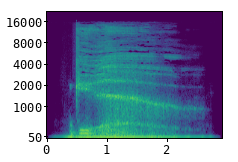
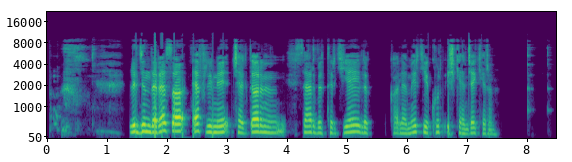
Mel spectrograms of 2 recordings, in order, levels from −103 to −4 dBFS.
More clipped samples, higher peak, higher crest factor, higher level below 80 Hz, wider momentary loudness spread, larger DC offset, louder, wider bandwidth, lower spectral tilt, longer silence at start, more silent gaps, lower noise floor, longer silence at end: neither; second, -12 dBFS vs -2 dBFS; about the same, 16 dB vs 20 dB; first, -30 dBFS vs -56 dBFS; about the same, 18 LU vs 19 LU; neither; second, -28 LUFS vs -22 LUFS; first, 15.5 kHz vs 11 kHz; about the same, -5 dB/octave vs -4.5 dB/octave; first, 0.25 s vs 0.1 s; second, none vs 1.32-1.37 s, 5.47-5.72 s, 7.59-7.99 s; about the same, -50 dBFS vs -48 dBFS; second, 0.2 s vs 0.45 s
